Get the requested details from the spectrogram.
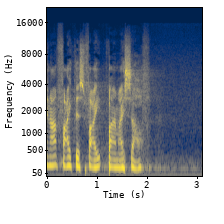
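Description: A man speaks with animation through a microphone in an echoing room.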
